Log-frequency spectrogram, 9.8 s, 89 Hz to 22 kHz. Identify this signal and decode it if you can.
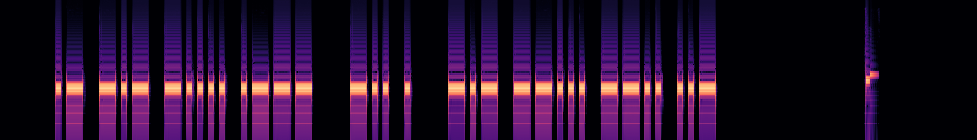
Morse code, heard as a keyed tone, about 22 wpm, 700 Hz. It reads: AK6J DE K7ZU
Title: USA Callsign DE Callsign - 4 Characters - 22wpm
